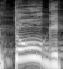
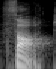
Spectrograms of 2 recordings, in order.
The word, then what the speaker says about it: thought: Quando você vê essa palavra, não lê assim, tog, né? Tenta pensar thought, é tipo tem um th no começo.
